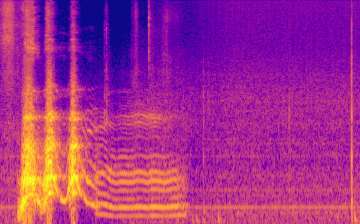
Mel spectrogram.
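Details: Pet female dog indoors, talking to its owner; three quick loud barks followed by a drawn-out, level, whining howl lasting about a second, then quiet with a steady background hum.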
